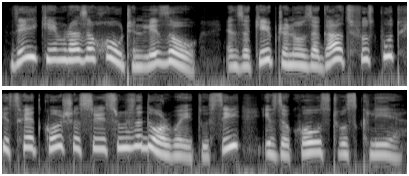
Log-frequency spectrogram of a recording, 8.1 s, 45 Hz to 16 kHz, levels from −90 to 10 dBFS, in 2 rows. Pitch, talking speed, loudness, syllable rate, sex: 235 Hz, 190 wpm, -17 LUFS, 4.4 syllables/s, female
